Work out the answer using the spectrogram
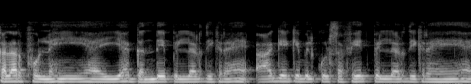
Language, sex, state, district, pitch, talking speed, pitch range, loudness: Hindi, male, Bihar, Katihar, 130 Hz, 215 wpm, 125-130 Hz, -18 LUFS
